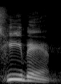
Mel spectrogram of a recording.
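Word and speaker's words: Heman: a mask of He-Man now some people probably pronounce it Haman because there's no hyphen but I'm telling you it's He-Man it's He-Man and uh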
